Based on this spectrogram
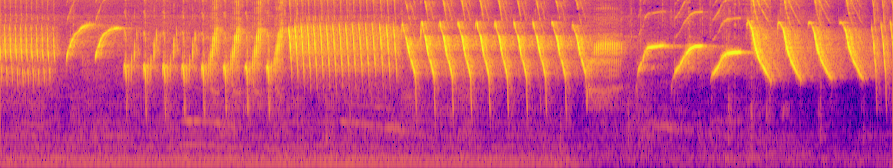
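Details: Canary master bird singing for song training. Rapid rolling phrases of short repeated notes and a buzzy trill give way, after a brief pause, to loud swooping whistles. A low hum fades out midway.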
